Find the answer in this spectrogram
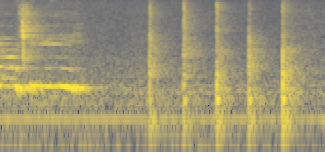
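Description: A brief high-pitched voice sound, then four sharp clicks in quick succession, about four a second.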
